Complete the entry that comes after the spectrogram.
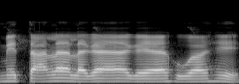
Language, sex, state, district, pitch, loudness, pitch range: Hindi, male, Odisha, Malkangiri, 140 Hz, -14 LUFS, 135-140 Hz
